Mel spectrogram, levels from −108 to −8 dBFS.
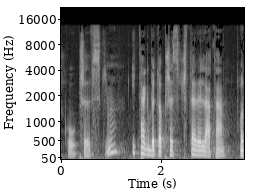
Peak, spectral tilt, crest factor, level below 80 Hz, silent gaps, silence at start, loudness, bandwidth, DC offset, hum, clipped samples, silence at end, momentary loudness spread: -8 dBFS; -5.5 dB/octave; 20 dB; -52 dBFS; none; 0.15 s; -28 LUFS; 13.5 kHz; under 0.1%; none; under 0.1%; 0 s; 11 LU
